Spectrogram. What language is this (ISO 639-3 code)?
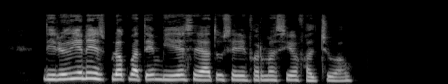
eus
